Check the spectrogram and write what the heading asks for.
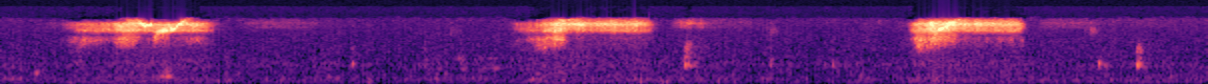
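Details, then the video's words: Breathy, sibilant snores from a sleeping house cat: three high, airy puffs about every two and a half seconds, with light ticks and rustles in between. "My Snoring Cat"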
